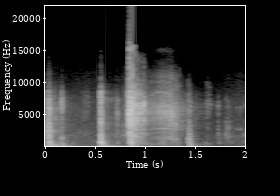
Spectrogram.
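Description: A few separate sharp clicks and knocks of handling a cordless screw gun and plastic door-handle trim, the loudest just under a second in; the driver's motor is not running.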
